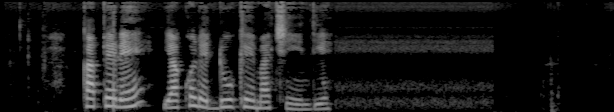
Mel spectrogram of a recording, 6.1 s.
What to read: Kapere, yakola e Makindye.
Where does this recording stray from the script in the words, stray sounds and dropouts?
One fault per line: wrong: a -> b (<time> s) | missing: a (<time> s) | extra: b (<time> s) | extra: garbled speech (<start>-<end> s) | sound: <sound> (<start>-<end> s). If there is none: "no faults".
extra: edduuka (2.1 s)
